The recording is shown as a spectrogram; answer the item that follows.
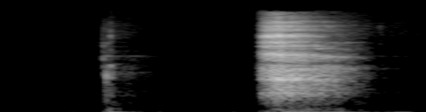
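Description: A man sighing: a breathy exhale into the microphone about a second and a half in, after a short, faint breath sound about half a second in.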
